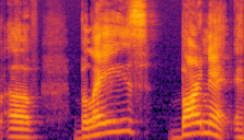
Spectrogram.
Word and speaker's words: Blaise: by the name of blaze barnett and his name is spelled b-l-a-i-s-e blaze he's one years old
